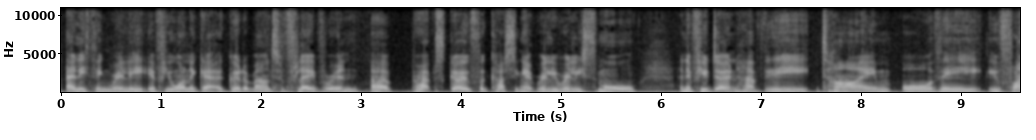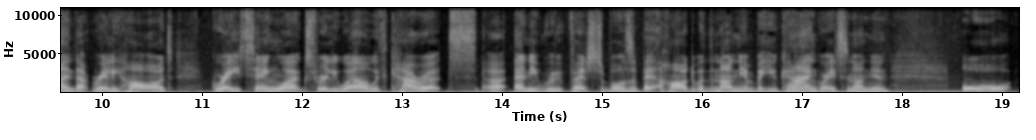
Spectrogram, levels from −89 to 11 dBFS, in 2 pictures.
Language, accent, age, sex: English, British, 40-59, female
